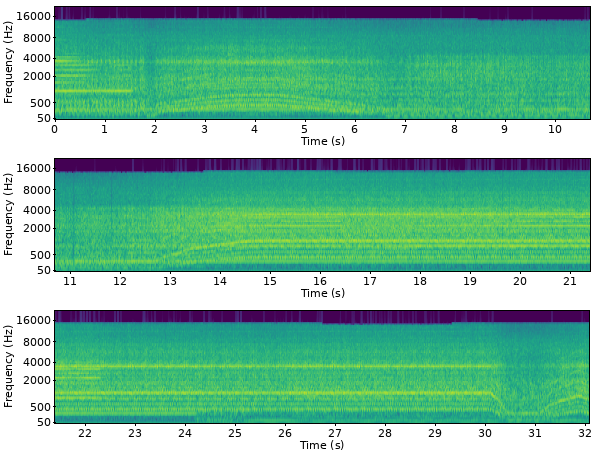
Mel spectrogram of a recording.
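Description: Live rock band's distorted electric guitar noise with no beat: long sustained tones that slide up in pitch and back down a few seconds in, rise again about thirteen seconds in and then hold, over a low drone that shifts near the end.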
